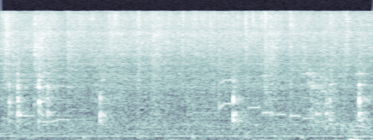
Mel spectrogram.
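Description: Garlic frying in a pan for a tofu and carrot stuffing, sizzling steadily with occasional stirring scrapes and light clinks of a utensil against the pan.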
